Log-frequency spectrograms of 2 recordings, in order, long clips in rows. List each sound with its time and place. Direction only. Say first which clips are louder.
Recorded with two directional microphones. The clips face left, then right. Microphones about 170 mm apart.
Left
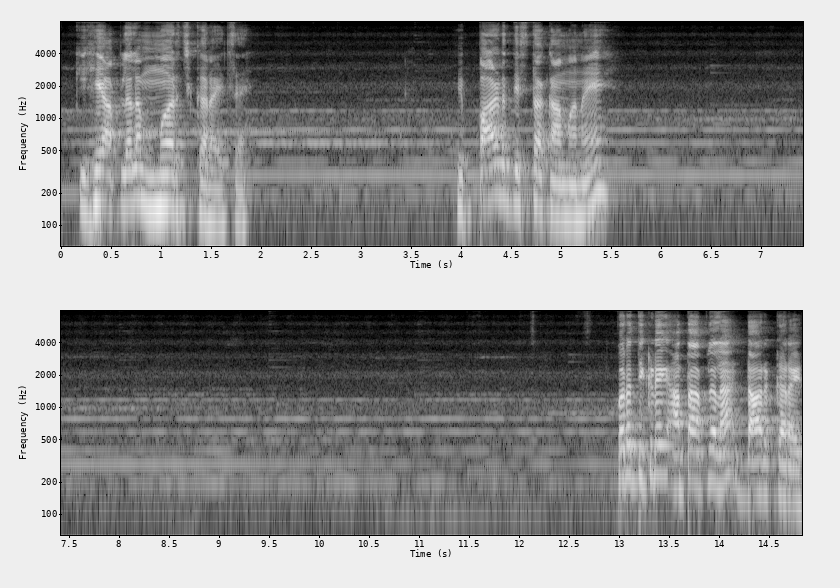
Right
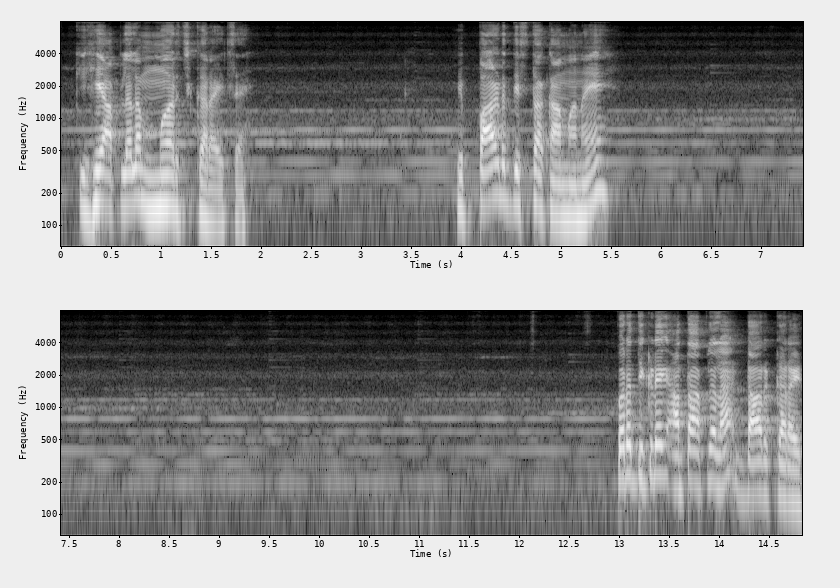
0.2 s speech: right 6 dB; 50° right (ahead or behind)
3.9 s speech: right 7 dB; 50° right (ahead or behind)
13.0 s a man's voice: right 6 dB; 40° right (ahead or behind)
